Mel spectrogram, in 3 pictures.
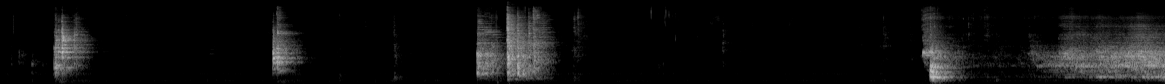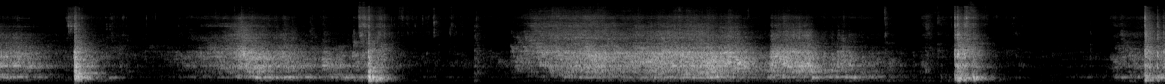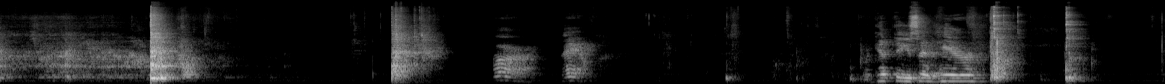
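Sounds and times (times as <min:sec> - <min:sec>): hot metal hissing in water: 0:09.3 - 0:15.9, 0:16.6 - 0:20.8, 0:22.8 - 0:25.6.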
